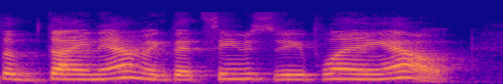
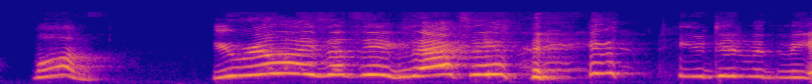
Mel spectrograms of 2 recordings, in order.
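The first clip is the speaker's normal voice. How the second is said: mock laughter through the words, pitched up; 9 semitones higher than usual. Retelling what was said to mom about the secret, laughing while talking. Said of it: "laughing too".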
